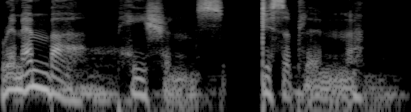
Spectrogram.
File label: Undead Female Magic Farewell; NPC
